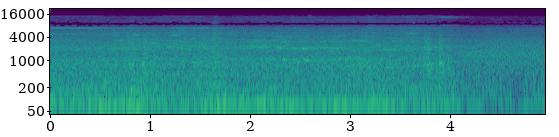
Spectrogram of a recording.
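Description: Sydney Trains double-deck electric train running away along the tracks, a low rail rumble that slowly fades and drops away about four seconds in.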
